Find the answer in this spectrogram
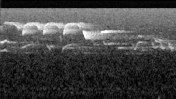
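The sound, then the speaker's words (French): Faint birdsong, a soft continuous chorus of high chirps and twitters outdoors, with no voices present. “Vous entendez les oiseaux ?”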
